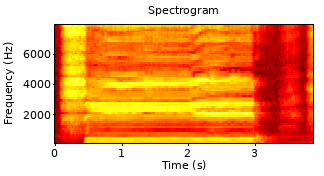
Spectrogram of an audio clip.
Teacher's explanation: آگے ہے سین، سین، سین زبان کی نوک دونوں دانتوں کے اندرونی کناروں سے، اس پہ سیٹی کی آواز جو ہے وہ بھی آنا چاہیے۔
